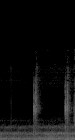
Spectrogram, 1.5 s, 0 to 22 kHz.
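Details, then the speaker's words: Chinese 12 V 5 kW diesel heater bench test on minimum setting; soft steady low hum, no knocks or rattles, very quiet. "but this is low need you just have a listen it's very very quiet"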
